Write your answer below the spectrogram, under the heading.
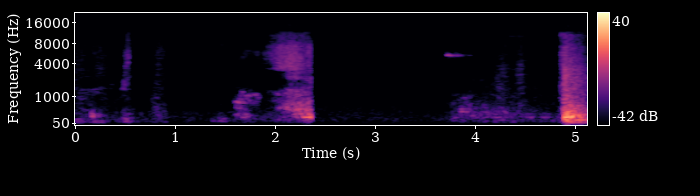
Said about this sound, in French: pardon, j'ouvre à ma chienne.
